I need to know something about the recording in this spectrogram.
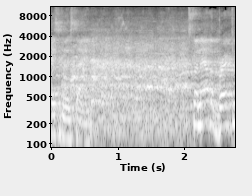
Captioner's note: audience laughing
